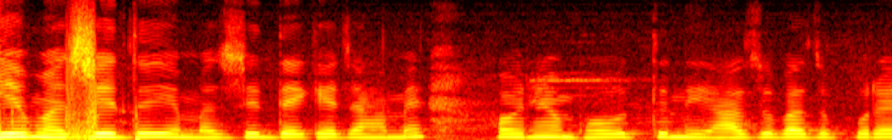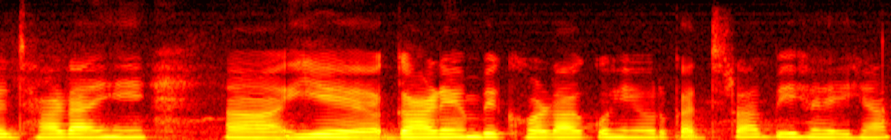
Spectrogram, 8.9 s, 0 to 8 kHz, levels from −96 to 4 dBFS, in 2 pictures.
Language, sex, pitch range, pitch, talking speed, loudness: Urdu, female, 190-210 Hz, 200 Hz, 195 wpm, -19 LUFS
